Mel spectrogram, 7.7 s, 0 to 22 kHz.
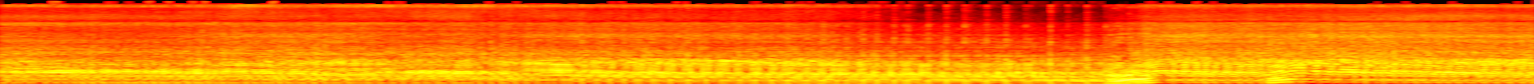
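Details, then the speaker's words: Project chainsaw (Husqvarna 136 or Skil 1644) revving hard through a cut; pitch climbs and wavers at the end. Owner suspects it is leaning out slightly and thinks the carburettor needs going through; the chain is also due a sharpen. "I'm sure the chain could probably do with a sharpen, and you can hear just at the end she sounds like she's just leaning out slightly, doesn't she?"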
